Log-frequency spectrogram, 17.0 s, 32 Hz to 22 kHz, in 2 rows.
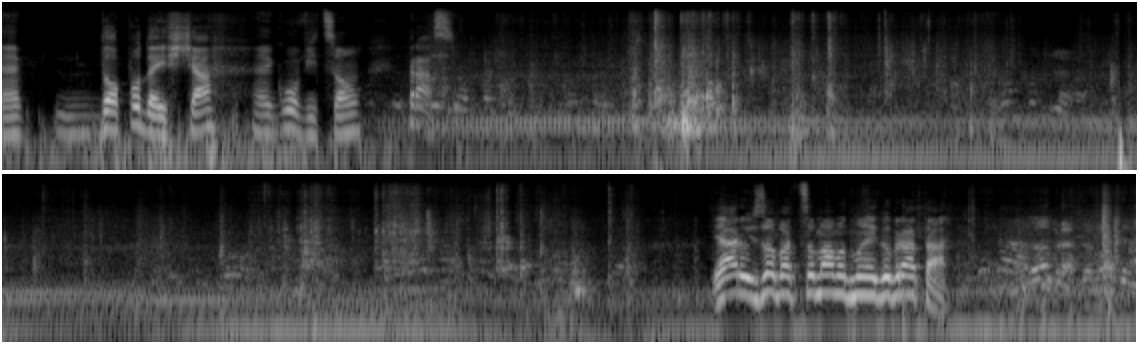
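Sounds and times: steady low hum: 0:00.1 - 0:17.0
muffled voices: 0:02.7 - 0:17.0
light knocks and crunches: 0:03.6 - 0:13.8.

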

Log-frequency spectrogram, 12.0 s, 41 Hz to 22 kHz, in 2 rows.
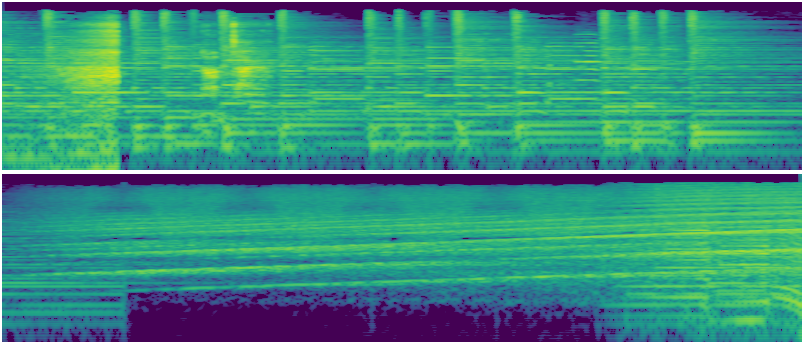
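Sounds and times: low rumble: 0:00.0 - 0:00.9
synthesized rising tone: 0:00.0 - 0:00.9.

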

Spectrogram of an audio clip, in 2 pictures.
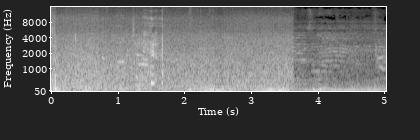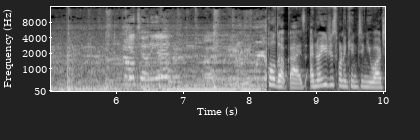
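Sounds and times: car interior hum: 0:00.0 - 0:03.6
wind on microphone: 0:02.0 - 0:03.6.

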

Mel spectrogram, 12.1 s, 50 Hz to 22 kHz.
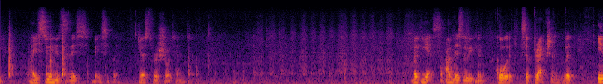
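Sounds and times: eraser rubbing on whiteboard: 0:05.0 - 0:09.6.

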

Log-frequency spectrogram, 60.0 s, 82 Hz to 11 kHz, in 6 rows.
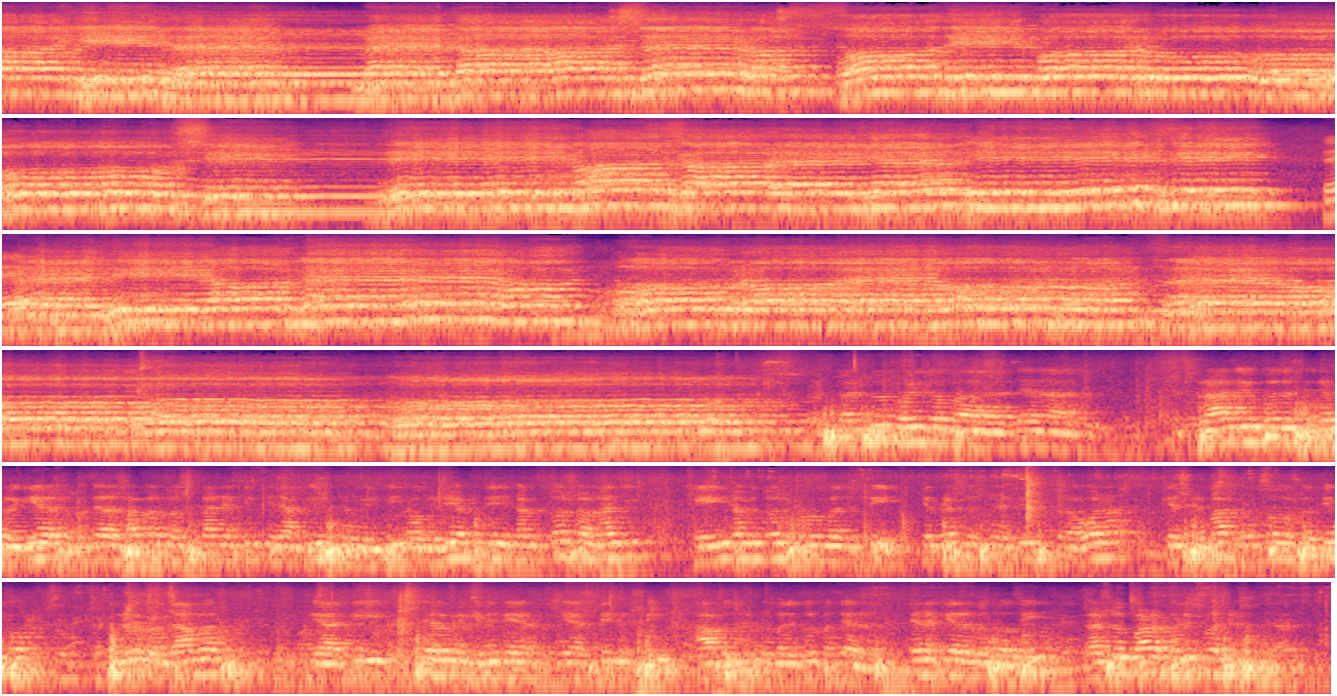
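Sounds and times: congregation chanting a hymn: 0:00.0 - 0:59.9.

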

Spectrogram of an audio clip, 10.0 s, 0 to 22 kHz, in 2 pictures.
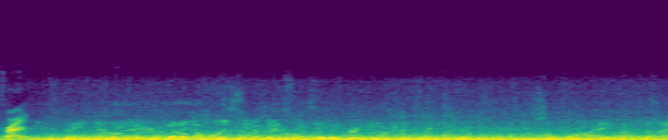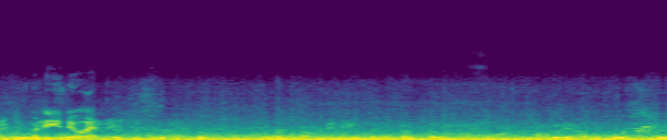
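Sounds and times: bus engine drone: 0:00.0 - 0:10.0
road noise: 0:00.0 - 0:10.0.

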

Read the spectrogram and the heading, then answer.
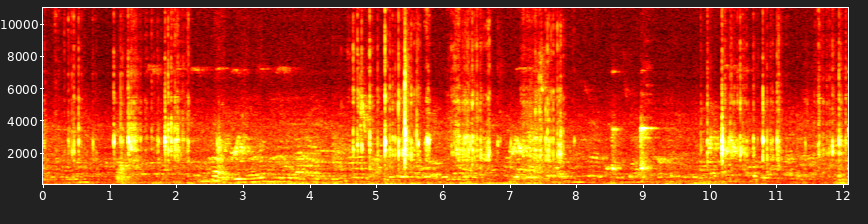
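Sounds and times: blade scraping slate pencil: 0:00.0 - 0:02.9, 0:04.6 - 0:08.0, 0:09.8 - 0:12.0.

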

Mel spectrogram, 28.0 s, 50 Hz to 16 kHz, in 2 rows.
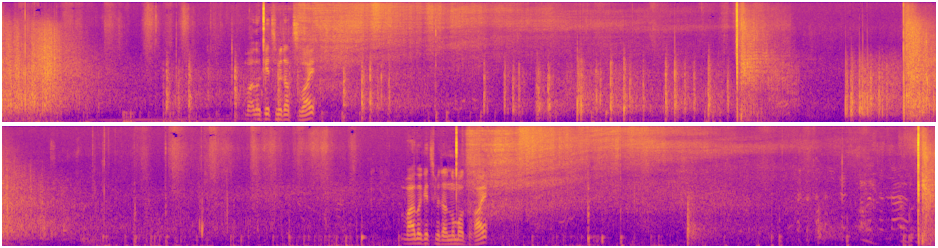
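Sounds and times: fuse crackling and fizzing: 0:00.0 - 0:12.7, 0:15.1 - 0:28.0
firework shell bursting: 0:00.0 - 0:14.8, 0:20.8 - 0:28.0.

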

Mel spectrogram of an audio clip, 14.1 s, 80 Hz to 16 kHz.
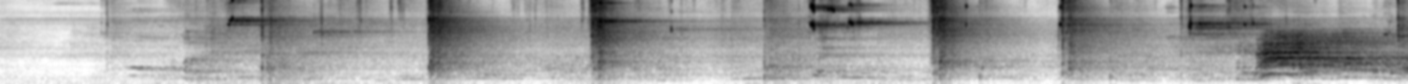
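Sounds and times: shoes squeaking on court: 0:02.1 - 0:04.0, 0:06.0 - 0:09.8, 0:11.7 - 0:12.5
rackets smacking shuttlecock: 0:04.2 - 0:04.9, 0:05.8 - 0:06.6, 0:09.2 - 0:12.0.

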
